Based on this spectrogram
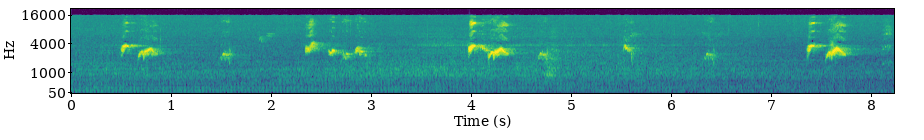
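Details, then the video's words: Red-whiskered bulbul, a wild-caught bird with a dark bib, used as a fighting decoy in a trap. Gives short bright warbled phrases with quick rising and falling notes, repeated every one to three seconds over a soft background hum. "Bẫy đấu chào mào"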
